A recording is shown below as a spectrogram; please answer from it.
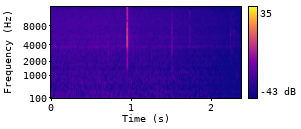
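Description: Plastic cover being pushed over a wired electrical plug: one sharp click about halfway through and a fainter one later, over a low steady hum.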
